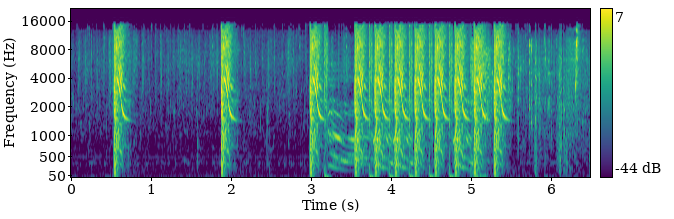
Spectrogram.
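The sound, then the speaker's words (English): Suppressed gunshots from a gun fitted with a silencer: two separate muffled shots a second apart, then a quick volley of about ten snappy cracks in rapid succession, with no talking. “I think it's time for the silencer again.”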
